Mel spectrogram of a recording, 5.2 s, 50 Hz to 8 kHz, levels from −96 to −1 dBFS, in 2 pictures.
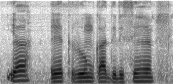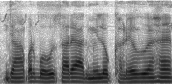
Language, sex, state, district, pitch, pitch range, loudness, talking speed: Hindi, male, Jharkhand, Ranchi, 140 Hz, 135-145 Hz, -14 LUFS, 175 wpm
